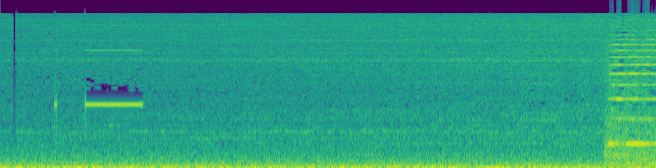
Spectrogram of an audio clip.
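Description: An elevator hums and rumbles steadily as it travels.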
